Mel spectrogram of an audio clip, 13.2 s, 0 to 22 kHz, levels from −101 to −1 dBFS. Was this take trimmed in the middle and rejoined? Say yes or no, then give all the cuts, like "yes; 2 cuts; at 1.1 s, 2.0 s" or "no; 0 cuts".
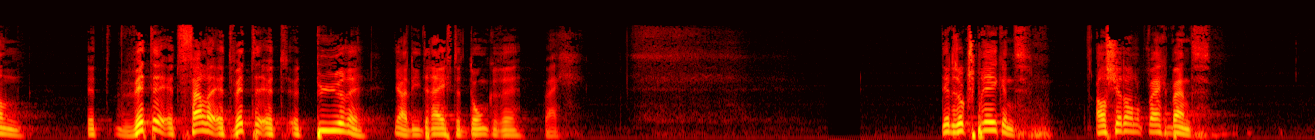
no; 0 cuts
